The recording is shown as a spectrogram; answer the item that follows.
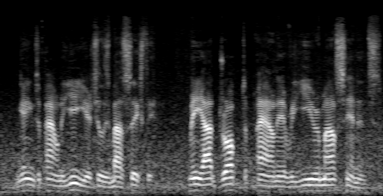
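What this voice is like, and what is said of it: Inconsistent Southern accent, De Niro. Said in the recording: “Southerners who uh, really cringe at this accent ... it bounces all over the place. It's inconsistent ... you're watching De Niro”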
